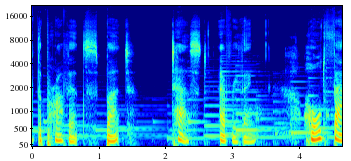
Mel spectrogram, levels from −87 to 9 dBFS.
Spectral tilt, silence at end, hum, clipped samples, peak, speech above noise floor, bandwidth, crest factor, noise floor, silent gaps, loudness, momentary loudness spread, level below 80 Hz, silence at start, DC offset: -6 dB/octave; 0 s; none; under 0.1%; -4 dBFS; 29 dB; 15.5 kHz; 20 dB; -52 dBFS; none; -25 LUFS; 20 LU; -46 dBFS; 0 s; under 0.1%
